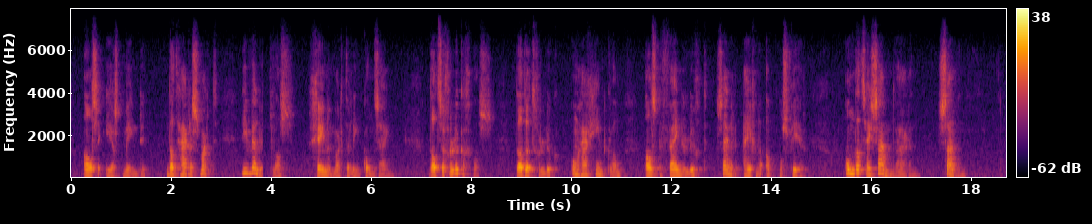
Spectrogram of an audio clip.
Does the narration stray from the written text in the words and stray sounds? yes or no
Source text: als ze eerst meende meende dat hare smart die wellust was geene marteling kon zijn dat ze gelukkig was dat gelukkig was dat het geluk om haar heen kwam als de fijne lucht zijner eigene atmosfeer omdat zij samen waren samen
yes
